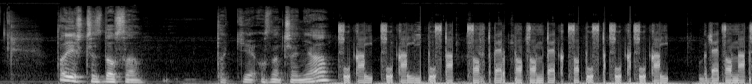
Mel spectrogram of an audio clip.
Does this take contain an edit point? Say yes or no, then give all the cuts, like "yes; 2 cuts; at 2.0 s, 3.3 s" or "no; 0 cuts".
no; 0 cuts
